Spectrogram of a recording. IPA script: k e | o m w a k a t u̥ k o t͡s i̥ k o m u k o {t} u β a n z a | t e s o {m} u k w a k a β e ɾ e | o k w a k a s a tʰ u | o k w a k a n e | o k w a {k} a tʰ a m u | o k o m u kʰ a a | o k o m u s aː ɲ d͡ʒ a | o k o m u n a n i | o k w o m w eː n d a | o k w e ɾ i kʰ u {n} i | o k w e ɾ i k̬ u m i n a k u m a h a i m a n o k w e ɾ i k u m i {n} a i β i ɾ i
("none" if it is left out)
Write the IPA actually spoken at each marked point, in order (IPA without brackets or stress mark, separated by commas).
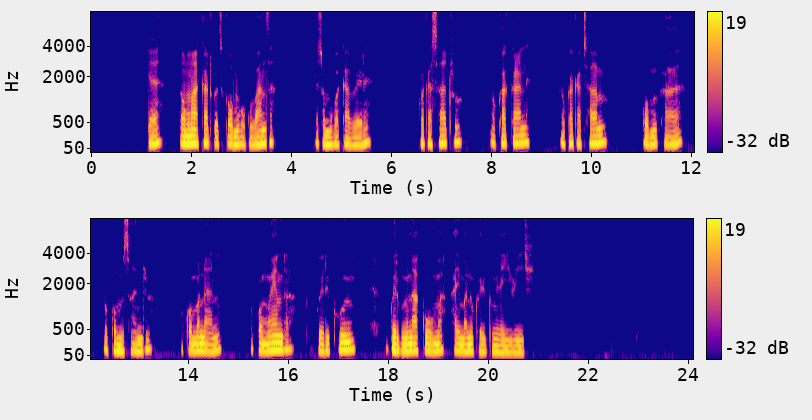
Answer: k, m, k, m, n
